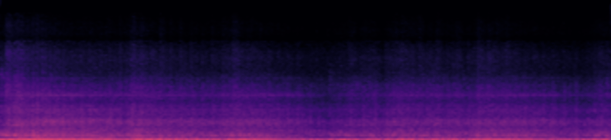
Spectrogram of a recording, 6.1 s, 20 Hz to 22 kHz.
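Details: Ford F100 with swapped turbo LS1 V8 (Holley), after the throttle butterfly stop screw adjustment to raise idle and ease idle air control reliance: steady, deep, slightly lumpy idle at even speed, no misses or knocks; normal idle.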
